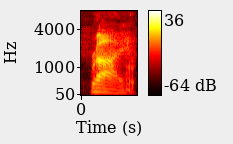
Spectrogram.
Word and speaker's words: Rai: What's the guy's How do you pronounce the guy's name that won it? Rai.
